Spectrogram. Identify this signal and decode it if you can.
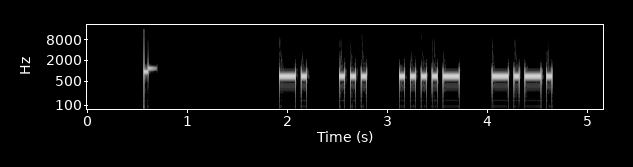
Morse code, heard as a keyed tone, about 22 wpm, spaced as for 16 wpm, 700 Hz. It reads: NS4C
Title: USA Call Signs - 4 Characters - 2x Character Spacing - 22wpm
